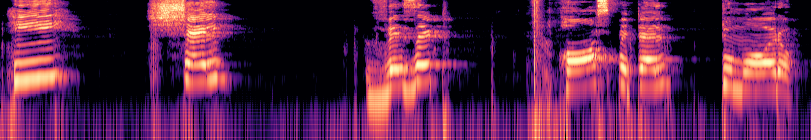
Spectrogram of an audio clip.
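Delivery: drawn-out classroom example; spaced words for students; slow dictation. Shown as a demonstration. Teacher dictates example sentence.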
